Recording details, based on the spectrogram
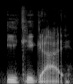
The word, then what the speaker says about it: Ikigai: I believe it's Ikigai. – Ikigai. – I-K-I-G-A-I.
